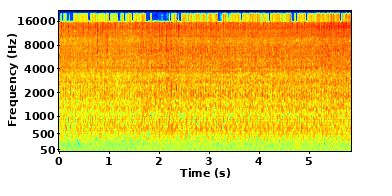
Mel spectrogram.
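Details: 2011 Renault Kangoo 1.5 dCi 86 hp diesel, under 100,000 km, Delphi injection pump with metal filings, idling slightly lumpy after restart; filter primer bulb found empty, air in fuel system despite new fuel filter.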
